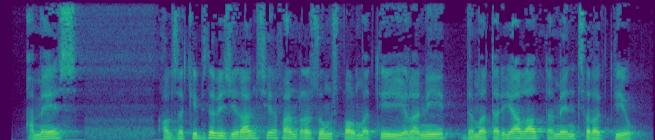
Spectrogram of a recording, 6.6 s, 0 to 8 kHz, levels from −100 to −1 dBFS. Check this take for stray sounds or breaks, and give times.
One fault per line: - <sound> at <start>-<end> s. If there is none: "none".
none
